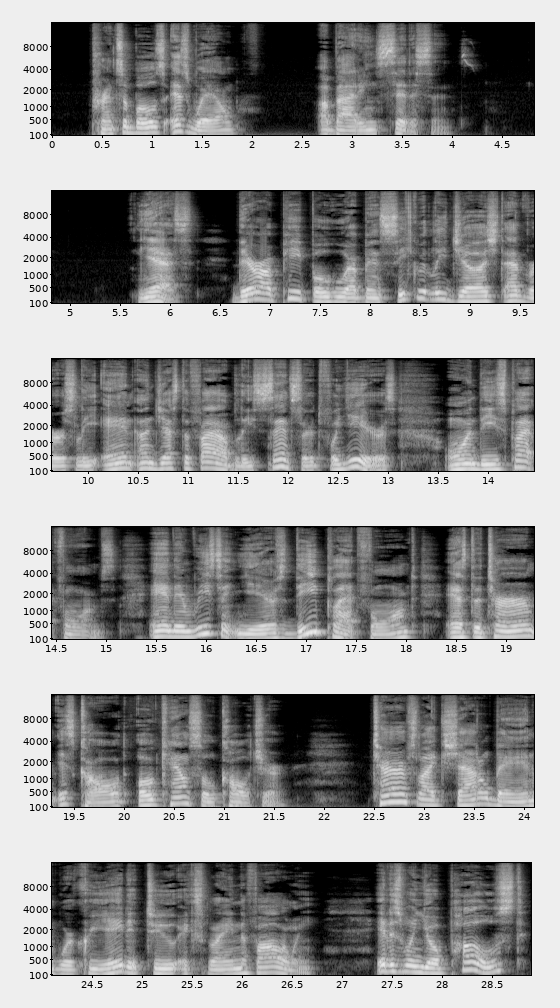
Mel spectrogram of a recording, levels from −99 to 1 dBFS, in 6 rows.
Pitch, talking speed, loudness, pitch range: 125 Hz, 105 wpm, -17 LUFS, 105-150 Hz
